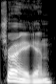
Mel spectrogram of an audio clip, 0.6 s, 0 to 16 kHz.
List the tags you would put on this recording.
Speech > Solo speech
2025
Adult
Calm
FR-AV2
Generic-lines
Hypercardioid
july
Male
mid-20s
MKE-600
MKE600
Sennheiser
Shotgun-mic
Shotgun-microphone
Single-mic-mono
Tascam
try-again
VA
Voice-acting

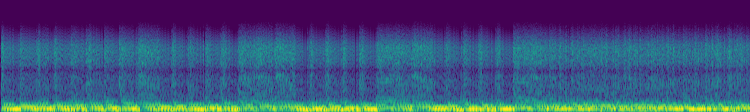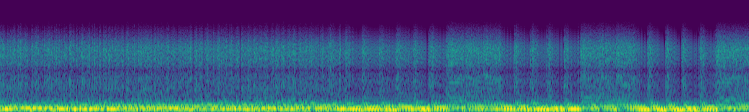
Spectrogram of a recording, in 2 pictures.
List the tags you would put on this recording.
Music > Solo instrument
chug
distorted
electric-guitar
guitar
heavy
riff

